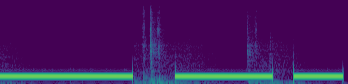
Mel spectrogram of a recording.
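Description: A pure synthesized sine tone on C sharp loops, holding steady then cutting out in two brief gaps filled with faint clicks and rustle, loud and close with no voices.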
